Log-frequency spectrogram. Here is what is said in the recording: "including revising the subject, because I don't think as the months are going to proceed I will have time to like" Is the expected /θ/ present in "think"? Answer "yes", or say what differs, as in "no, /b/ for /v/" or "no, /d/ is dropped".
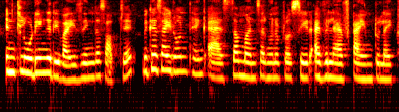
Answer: no, /t/ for /θ/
